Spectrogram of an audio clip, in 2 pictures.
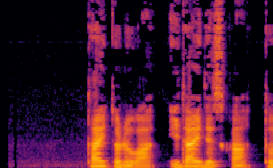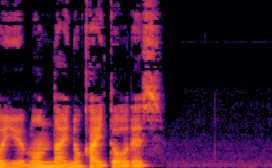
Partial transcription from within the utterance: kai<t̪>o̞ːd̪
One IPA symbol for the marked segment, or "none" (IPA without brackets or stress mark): t̪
